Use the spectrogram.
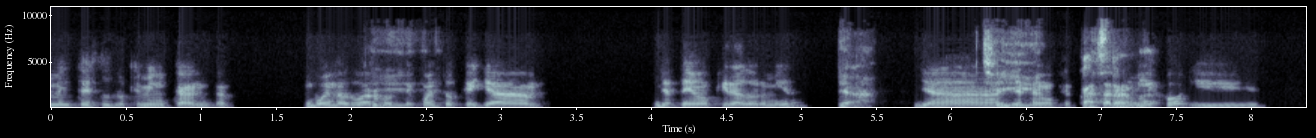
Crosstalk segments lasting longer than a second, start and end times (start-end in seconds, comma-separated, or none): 6.2-7.4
